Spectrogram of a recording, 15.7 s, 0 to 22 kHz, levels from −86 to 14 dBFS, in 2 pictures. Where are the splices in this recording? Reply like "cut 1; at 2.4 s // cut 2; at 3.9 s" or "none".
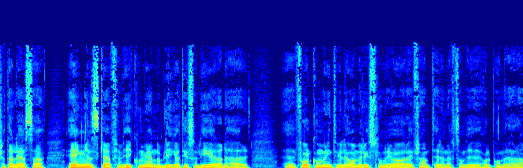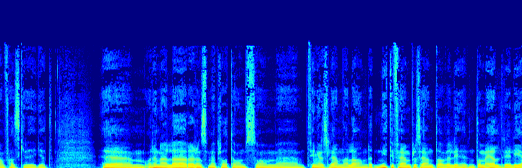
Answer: cut 1; at 13.5 s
